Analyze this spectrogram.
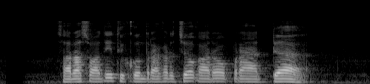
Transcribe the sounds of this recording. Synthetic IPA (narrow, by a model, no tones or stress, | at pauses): saɾaswat̪id̪̥i̤kɔnt̪ɾaʔkərd̥ʒ̥ɔ̤kaɾopəɾaɖ̥a̤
